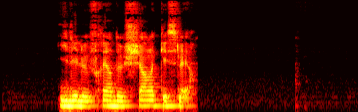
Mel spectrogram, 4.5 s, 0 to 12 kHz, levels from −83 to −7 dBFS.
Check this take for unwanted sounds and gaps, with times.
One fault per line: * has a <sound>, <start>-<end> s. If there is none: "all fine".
all fine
